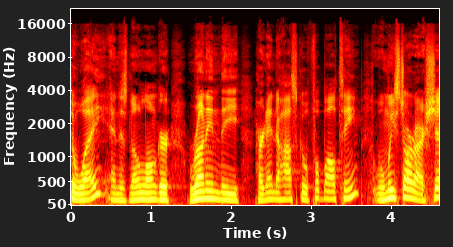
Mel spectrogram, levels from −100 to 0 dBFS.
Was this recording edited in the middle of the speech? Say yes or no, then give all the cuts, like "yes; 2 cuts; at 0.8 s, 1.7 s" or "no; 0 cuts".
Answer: yes; 1 cut; at 3.7 s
